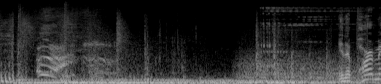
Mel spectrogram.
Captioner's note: men grunting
